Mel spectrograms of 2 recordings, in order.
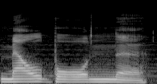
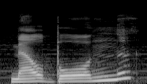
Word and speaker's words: Melbourne: Regarding the pronunciation of Melbourne, here in Brazil, we tend to be more instinctive and pronounce all the letters. It sounds more or less like Melbourne. Melbourne? Yeah, like all of it. Yeah. And I feel like a lot of people, I feel like US, like I hear Americans say Melbourne, like, you know. But it's like for us, we just say Melbourne. Bun. It's like bun. It's like take the word bin and then say it in a Kiwi accent.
